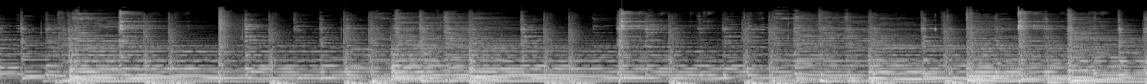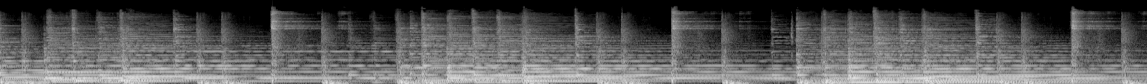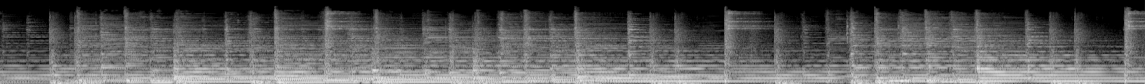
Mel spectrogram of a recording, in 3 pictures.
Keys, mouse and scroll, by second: 4.0 scroll down 1, 4.3 shift+middle click, 4.9 scroll down 1, 5.1 shift+middle click, 5.5-5.9 scroll up 1, 5.9 shift+middle click, 6.0-6.7 scroll down 4, 6.2 middle click, 6.7 shift+middle click, 7.6 scroll up 1, 7.9 shift+middle click, 8.1 scroll up 1, 8.3 middle click, 8.8 scroll down 1, 9.0-10.3 middle drag, 10.3-10.8 drag, 10.8 scroll down 2, 11.0 middle click, 11.0 scroll up 1, 11.3 shift+middle click, 11.7 click, 11.8-13.4 right drag, 13.4 middle click, 14.1 click, 14.4 scroll down 1, 14.5-15.1 middle drag, 15.1 drag, 16.1 click, 16.4 scroll down 2, 16.6 shift+middle click, 17.2 scroll up 1, 17.3 scroll down 1, 17.8 alt+middle click, 17.9-18.4 alt+scroll up 2, 18.2 shift+middle click, 20.6-21.8 drag, 21.8-22.2 scroll down 1, 22.2 scroll up 1, 22.5 shift+middle click, 22.8 scroll down 1, 25.2 scroll up 1, 25.6-29.3 scroll down 2, 33.6-34.3 shift+middle drag.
